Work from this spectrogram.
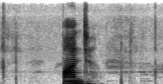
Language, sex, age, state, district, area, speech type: Dogri, female, 30-45, Jammu and Kashmir, Samba, urban, read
